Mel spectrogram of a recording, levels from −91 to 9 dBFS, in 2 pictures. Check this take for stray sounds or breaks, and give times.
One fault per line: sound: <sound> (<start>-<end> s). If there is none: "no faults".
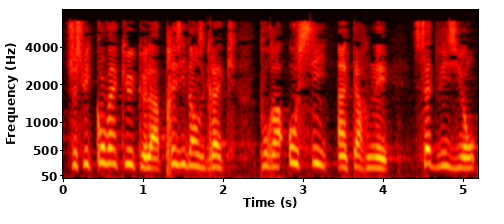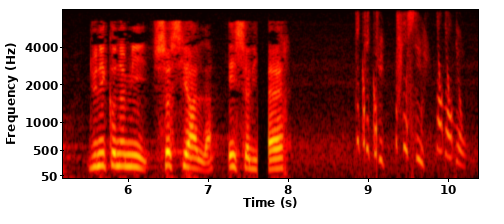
sound: dropout (7.6-7.8 s)
sound: chirp (8.8-10.3 s)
